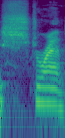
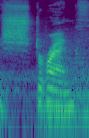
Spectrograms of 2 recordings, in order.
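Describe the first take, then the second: First: The word is said without a g sound. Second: The word is said with a g sound. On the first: "why do you say strength" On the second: "do I look like I got time to be slipping G's into places?"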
